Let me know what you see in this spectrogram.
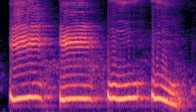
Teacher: Small इ उ देखो बिल्कुल थोड़ा मुंह खुलता है। इ उ इनमें आपका थोड़ा-थोड़ा मुंह खुलता है। तो संवृत वर्ड्स होते हैं।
